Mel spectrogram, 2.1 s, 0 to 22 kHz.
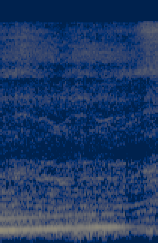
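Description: Kmart Stunt X8, a Syma X8-style brushed-motor quadcopter, hovering with its motors and propellers giving a steady hum. The pitch eases slightly lower and the hum fades near the end.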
